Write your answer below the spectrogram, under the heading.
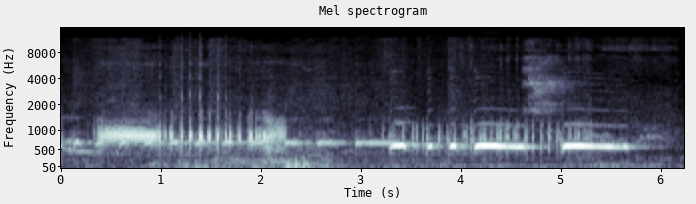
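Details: Zebra dove of the Bangkok type giving lure song for stirring other doves: a buzzy, pulsing coo opens, followed by a series of short, level, mellow notes spaced about a second apart.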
